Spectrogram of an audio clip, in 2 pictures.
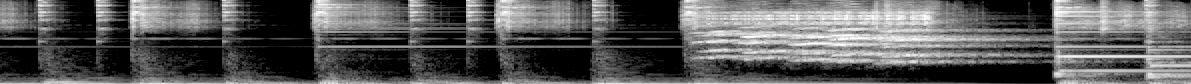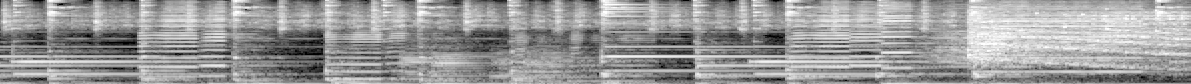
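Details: Upbeat music with bright mallet percussion and jingles over a strong bass beat, with no animal sounds.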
